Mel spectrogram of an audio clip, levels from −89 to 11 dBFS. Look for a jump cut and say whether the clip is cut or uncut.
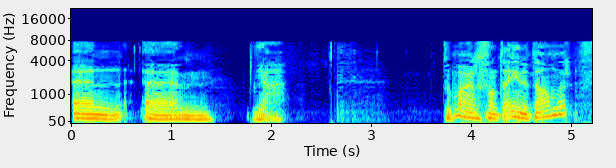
cut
